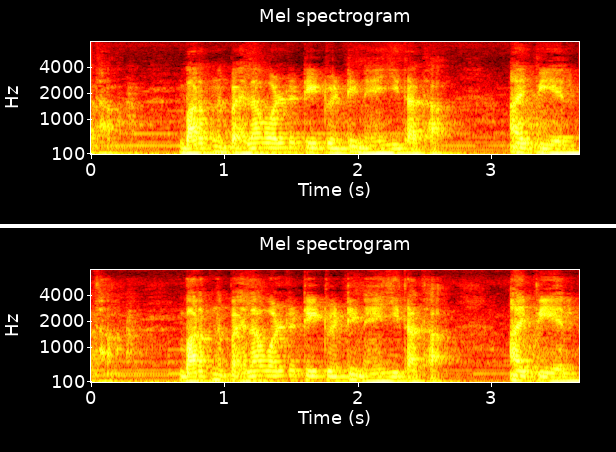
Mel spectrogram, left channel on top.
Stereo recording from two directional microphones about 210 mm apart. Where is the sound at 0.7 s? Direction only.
50° right (ahead or behind).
